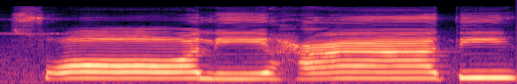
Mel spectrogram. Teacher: وعملوا، صاد کو ہم ہمیشہ پر پڑھیں گے، صاد حروف مستعلیہ میں سے ہیں۔ صالحات، صاد اور ہا کو ہم ایک الف کی مقدار کھینچیں گے، کھڑی زبر کو ہم ایک الف کی مقدار لمبا کر کے پڑھتے ہیں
